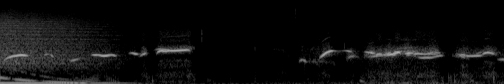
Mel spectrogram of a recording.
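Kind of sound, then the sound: human body sound, human whistling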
